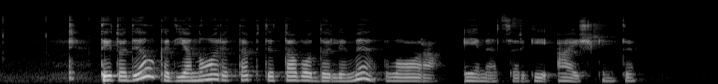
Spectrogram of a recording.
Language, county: Lithuanian, Šiauliai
